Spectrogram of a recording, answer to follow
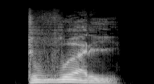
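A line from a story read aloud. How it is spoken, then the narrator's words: Strained, forced out. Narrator (Russian): выдавил Ренат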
